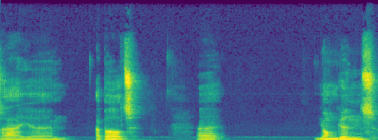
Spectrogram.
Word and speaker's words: Junghans: um I bought uh Yong gun which is spelled with a J as it's a a German clock I bought a clock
